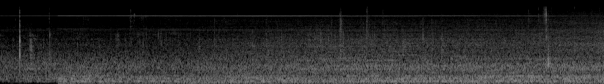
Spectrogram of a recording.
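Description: Chevrolet Uplander minivan driving slowly past at low speed, its engine and tyres a low, steady rumble that builds slightly as it comes closer.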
